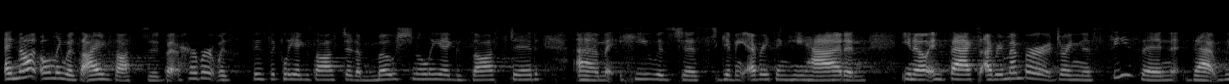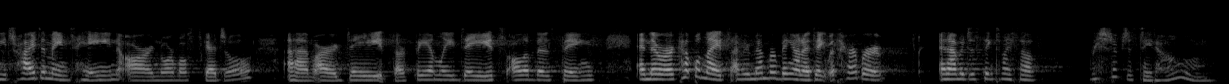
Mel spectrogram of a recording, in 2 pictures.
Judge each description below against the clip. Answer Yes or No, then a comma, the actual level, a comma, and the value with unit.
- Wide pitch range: No, average, 3.1 semitones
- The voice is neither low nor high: No, high, 215 Hz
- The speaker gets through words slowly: No, average, 185 wpm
